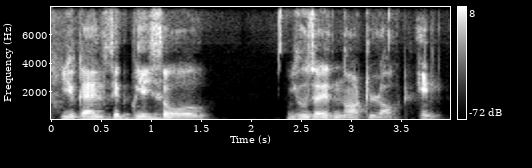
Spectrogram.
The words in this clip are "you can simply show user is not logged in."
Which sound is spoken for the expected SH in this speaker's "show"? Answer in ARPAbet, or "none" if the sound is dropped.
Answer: S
